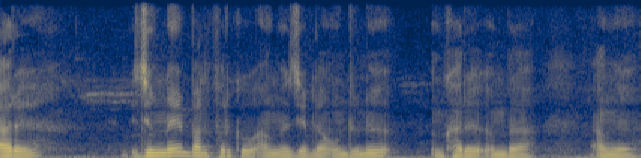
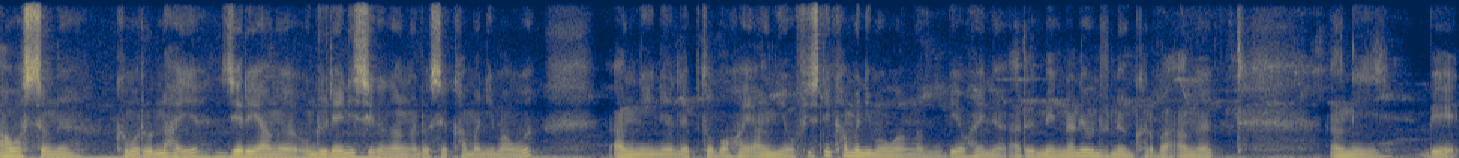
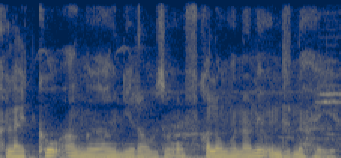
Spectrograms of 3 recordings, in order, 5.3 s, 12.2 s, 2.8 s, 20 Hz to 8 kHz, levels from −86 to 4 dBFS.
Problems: low volume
